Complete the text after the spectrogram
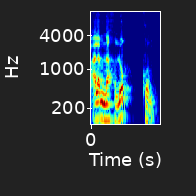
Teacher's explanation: يعني ننطق قليل من القاف ثم الكاف، لكن بعض العلماء قال الصحيح أنه إدغام كبير فيكون كالكاف، ألم نخلقكم هذا.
